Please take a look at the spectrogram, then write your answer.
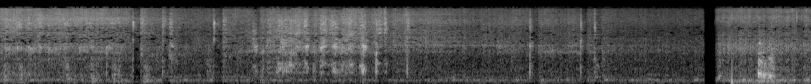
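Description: Potatoes stir-fried with spices in a pan: a dense, loud sizzle with rapid spatula scrapes and taps throughout, close up, briefly cutting out before resuming, with no speech.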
